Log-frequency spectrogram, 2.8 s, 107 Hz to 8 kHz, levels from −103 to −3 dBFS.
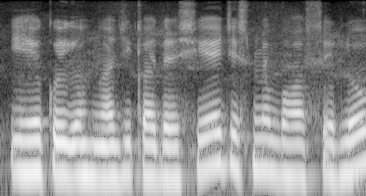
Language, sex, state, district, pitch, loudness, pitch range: Hindi, female, Maharashtra, Washim, 175 Hz, -15 LUFS, 165-185 Hz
